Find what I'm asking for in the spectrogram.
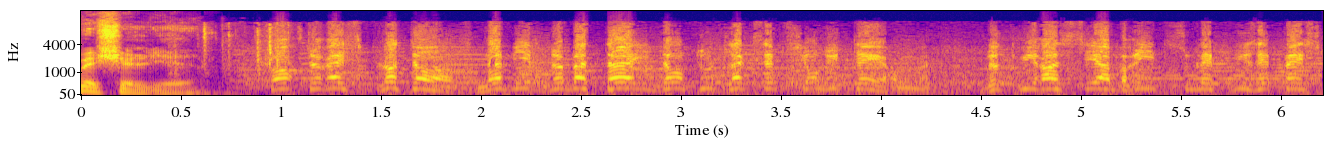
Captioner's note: reporter speaking in foreign language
